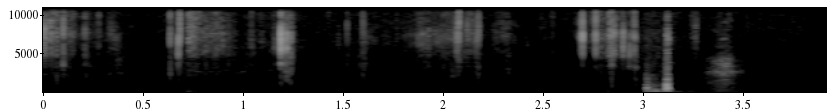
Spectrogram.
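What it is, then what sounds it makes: Peeled orange, pith being picked off. Fingertips and nails pick and scratch the white pith and membrane off a small, solid, whole peeled mandarin orange held close to the microphone. Quiet, soft crackling and faint tearing scrapes run throughout, with brief bright ticks. A louder, sharper crunchy peel comes just after three seconds.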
